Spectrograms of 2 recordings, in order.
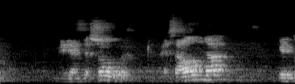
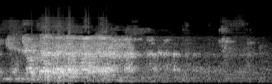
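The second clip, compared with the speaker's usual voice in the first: real laugh; 7 dB louder than usual. Real, not acted. Laughs at picky listeners.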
